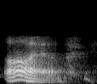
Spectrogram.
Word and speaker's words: ahab: Another ancient word is ahab, pronounced ahab.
